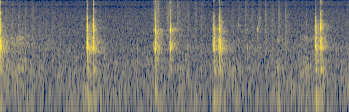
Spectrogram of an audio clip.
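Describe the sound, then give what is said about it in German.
Computer keyboard keys are pressed in a few quick clusters of two or three clicks, separated by short pauses, as someone adjusts the keyboard's LED lighting settings. The typing is fairly crisp over a low background hiss, with no talking. “Weil ich habe gerade in meiner Tastatur rumgespielt und dann habe ich das Ding, wo man macht, dass die Dinger äh, da sind, dass die LEDs da sind.”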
